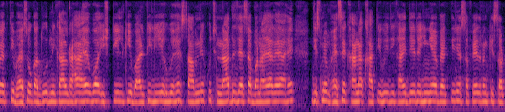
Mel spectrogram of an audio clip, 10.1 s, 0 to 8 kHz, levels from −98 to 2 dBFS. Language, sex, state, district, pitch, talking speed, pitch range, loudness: Hindi, male, West Bengal, Kolkata, 195 Hz, 220 wpm, 190-200 Hz, -28 LUFS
